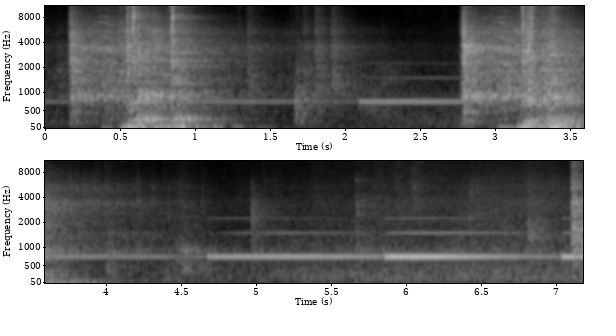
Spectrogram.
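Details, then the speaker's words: Monster truck school bus, sat all winter, started on poured-in gas with no exhaust fitted and fuel system not hooked up: repeated cranking catches in sharp, very loud barking bursts that die back between tries, coughing to life on open pipes. "today we're gonna see if this thing runs no exhaust it's probably not going to be happy but is what it is"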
